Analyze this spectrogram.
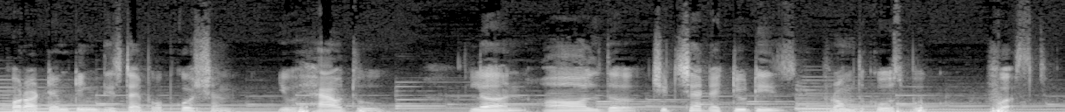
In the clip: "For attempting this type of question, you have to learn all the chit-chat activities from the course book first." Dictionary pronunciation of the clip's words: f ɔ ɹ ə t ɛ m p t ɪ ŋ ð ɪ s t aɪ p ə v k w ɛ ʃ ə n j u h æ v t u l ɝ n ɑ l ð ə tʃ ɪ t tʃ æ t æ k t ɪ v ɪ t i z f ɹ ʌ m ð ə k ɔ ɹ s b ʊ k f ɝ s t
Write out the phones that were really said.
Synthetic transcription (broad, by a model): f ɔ ɹ ə t ɛ m p t ɪ ŋ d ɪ s t aɪ p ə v k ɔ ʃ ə n j u h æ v t u l ɝ n ɑ l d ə tʃ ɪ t tʃ æ t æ k t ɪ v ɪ t i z f ɹ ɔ m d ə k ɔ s b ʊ k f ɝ s t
